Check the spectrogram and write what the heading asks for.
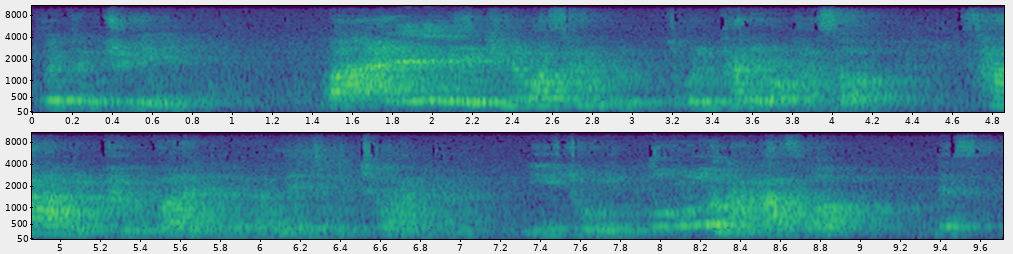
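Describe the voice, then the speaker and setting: A male pastor delivering a sermon in a bright, high, lively voice that swings from quiet explanation to shouting. He is picked up from far off in a big echoing hall with a long reverb tail. A faint hiss runs under the recording. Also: moderate pace.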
